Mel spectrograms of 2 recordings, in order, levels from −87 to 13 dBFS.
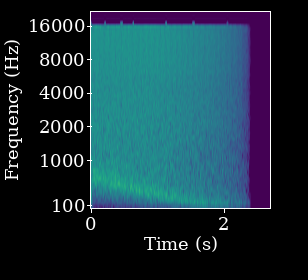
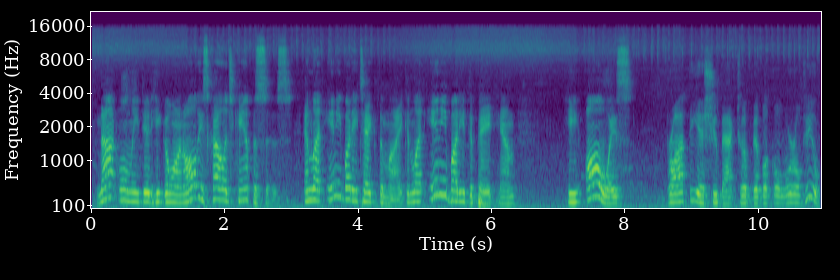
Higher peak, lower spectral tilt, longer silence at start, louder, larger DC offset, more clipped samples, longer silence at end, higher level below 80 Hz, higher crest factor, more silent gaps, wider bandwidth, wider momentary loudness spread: second, -6 dBFS vs 0 dBFS; second, 0 dB/octave vs -6.5 dB/octave; about the same, 0 s vs 0 s; about the same, -17 LUFS vs -15 LUFS; neither; neither; first, 0.35 s vs 0 s; second, -68 dBFS vs -40 dBFS; about the same, 16 dB vs 14 dB; neither; about the same, 17.5 kHz vs 16 kHz; about the same, 13 LU vs 11 LU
